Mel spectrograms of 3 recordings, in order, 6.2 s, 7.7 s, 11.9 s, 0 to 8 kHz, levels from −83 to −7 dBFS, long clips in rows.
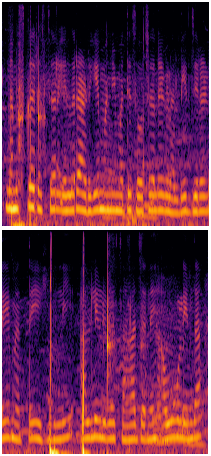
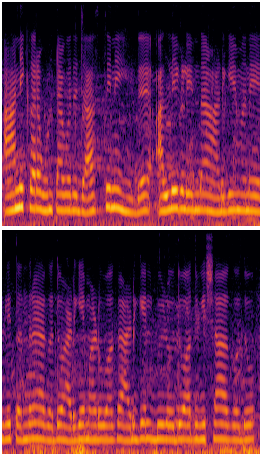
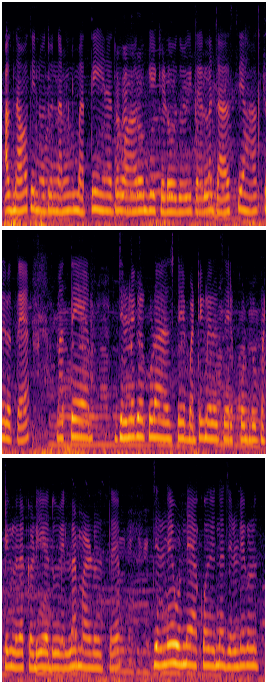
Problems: background sounds at intervals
